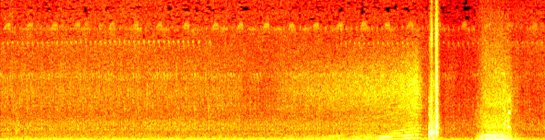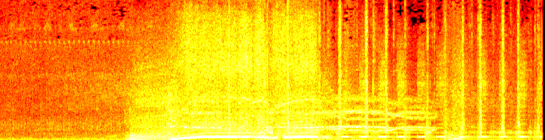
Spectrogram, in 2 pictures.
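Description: A car engine idles, then revs up and roars as the car accelerates hard.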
